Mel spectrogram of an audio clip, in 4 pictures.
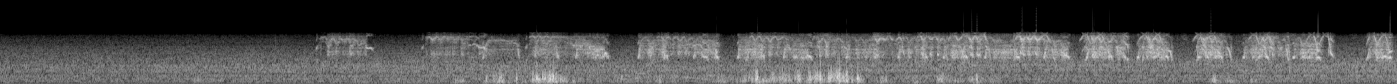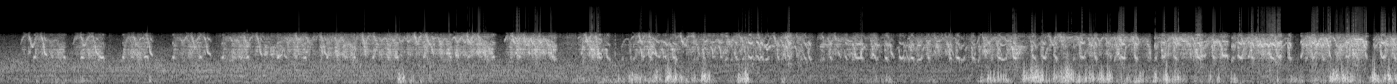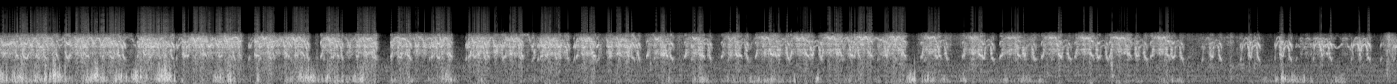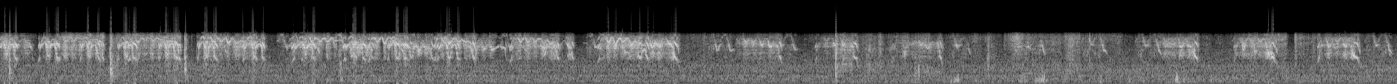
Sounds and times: Bird: 3.1 - 55.8.

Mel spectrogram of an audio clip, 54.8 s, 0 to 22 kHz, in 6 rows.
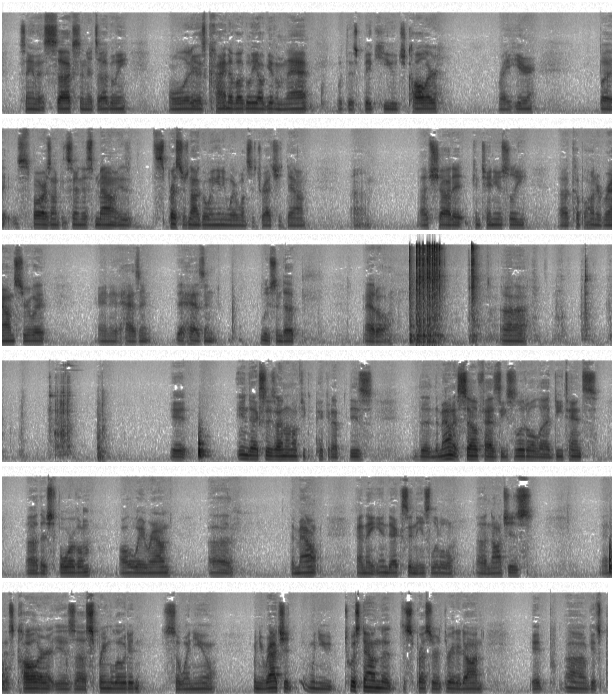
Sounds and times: Inside, small room: 0.0 - 54.8
Speech: 0.3 - 1.9, 2.5 - 6.6, 7.4 - 8.0, 9.0 - 13.8, 15.4 - 19.0, 19.7 - 21.6, 22.2 - 22.8, 23.7 - 24.2, 25.8 - 26.3, 30.0 - 30.3, 31.0 - 33.0, 33.6 - 36.4, 37.0 - 40.2, 40.9 - 44.6, 45.6 - 53.0, 53.7 - 54.8.

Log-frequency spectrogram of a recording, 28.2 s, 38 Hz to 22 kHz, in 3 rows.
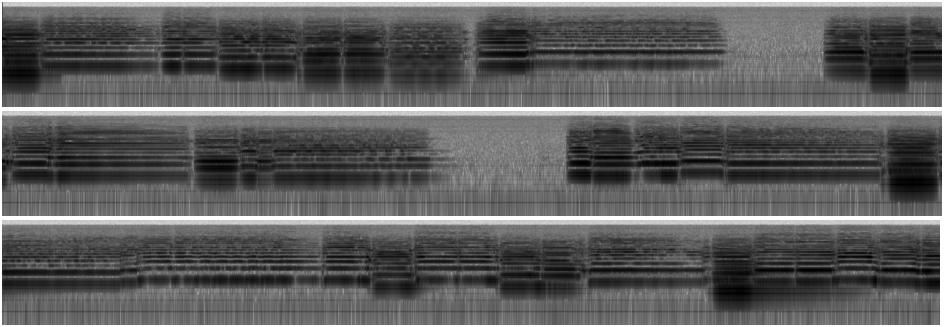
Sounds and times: Violin, fiddle: 0.0 - 7.3, 8.2 - 13.8, 15.0 - 28.1.

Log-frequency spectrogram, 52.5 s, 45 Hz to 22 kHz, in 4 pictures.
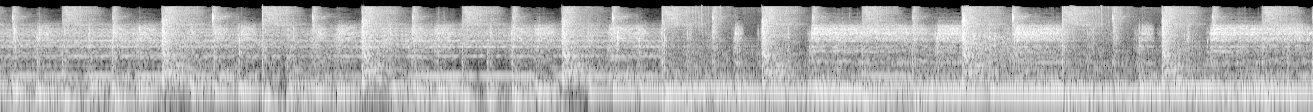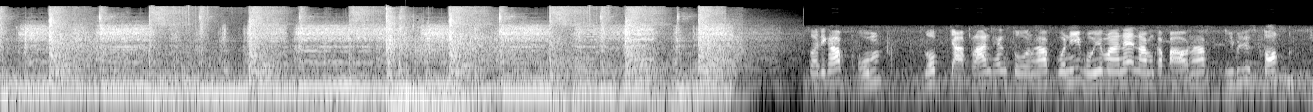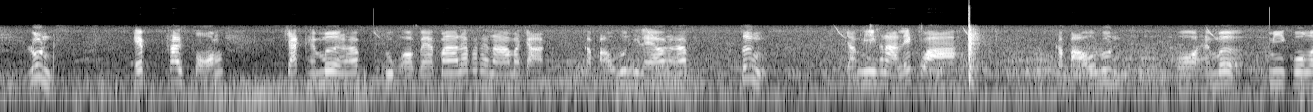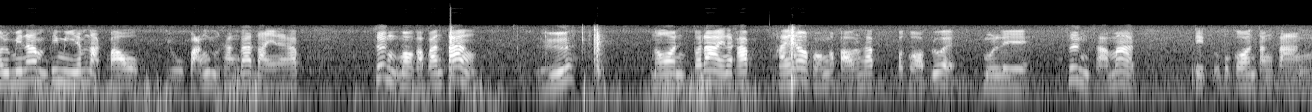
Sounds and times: Speech: 21.2 - 26.0, 26.6 - 26.8, 27.6 - 28.5, 29.2 - 34.0, 34.7 - 35.9, 36.8 - 42.4, 43.2 - 44.2, 44.8 - 45.2, 45.9 - 52.5.

